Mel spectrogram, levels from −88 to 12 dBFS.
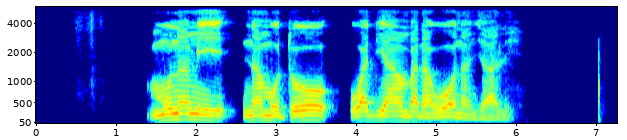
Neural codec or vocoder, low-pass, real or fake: none; 5.4 kHz; real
